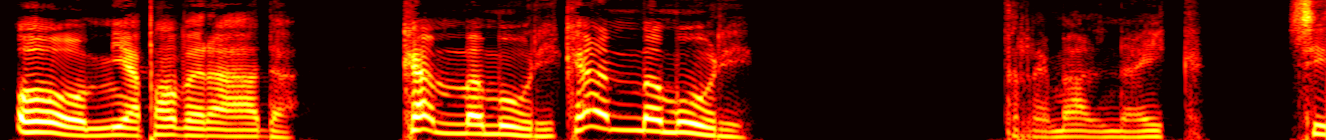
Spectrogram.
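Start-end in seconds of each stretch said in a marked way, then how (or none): 0.0-3.8 loud, anguished calling; distraught, full-voiced lament; heart-rending cry. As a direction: wail for help, climbing in pitch. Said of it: "esclamò con accento straziante".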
